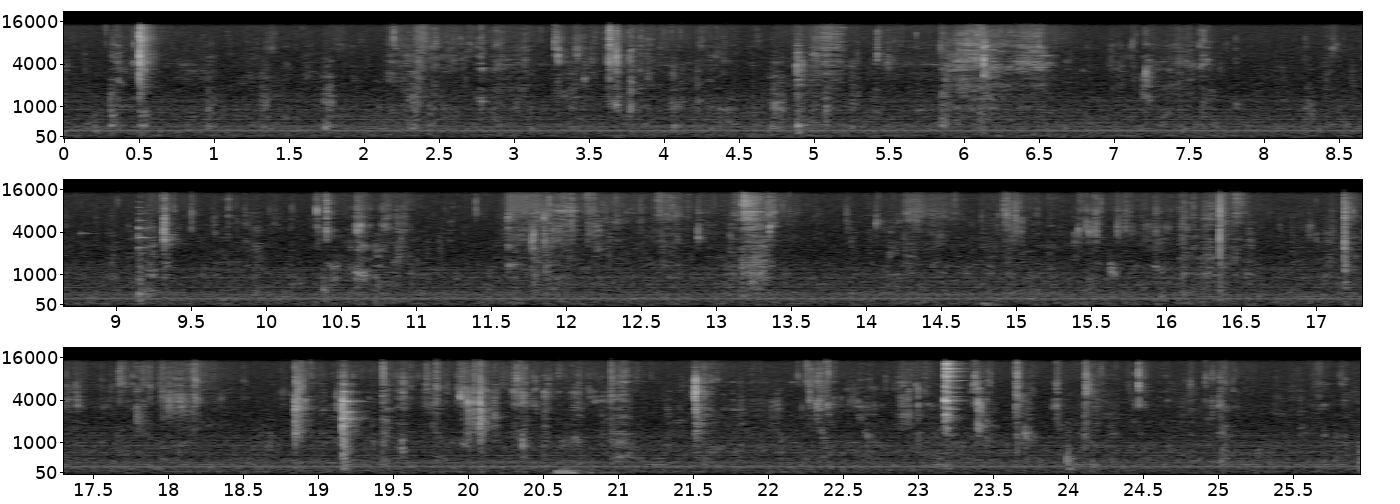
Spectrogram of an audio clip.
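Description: Close-miked chewing and wet mouth clicks and smacks as chicken on the bone and rice are eaten with the hands, coming as scattered irregular clicks over a steady low hum. A single low thump comes about two-thirds of the way through.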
